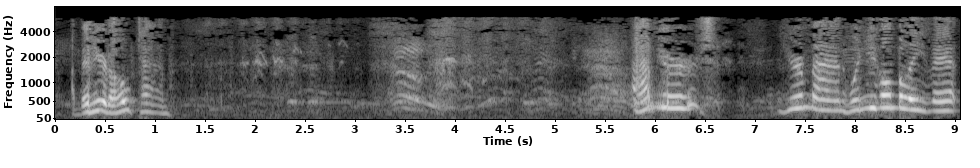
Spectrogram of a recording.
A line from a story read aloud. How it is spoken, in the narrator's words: whisper to your troubled soul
